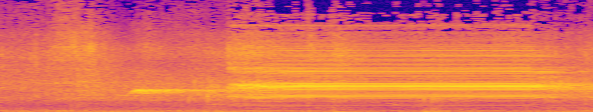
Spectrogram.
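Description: Ice rink scoreboard buzzer sounding one long, steady, piercing blast of about three and a half seconds, starting a little over two seconds in, with a single high tone just before it. A low rumble of the rink runs underneath.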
